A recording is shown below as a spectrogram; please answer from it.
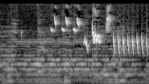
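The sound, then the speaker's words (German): A nightingale sings in a small floodplain woodland in a nature reserve: quiet, varied chirps and whistled notes give way to a quick run of repeated trilled notes, over a faint low hum. “Allerdings muss die Nachtigall ganz schön lange üben, bis sie ihren Gesang perfekt beherrscht.”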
